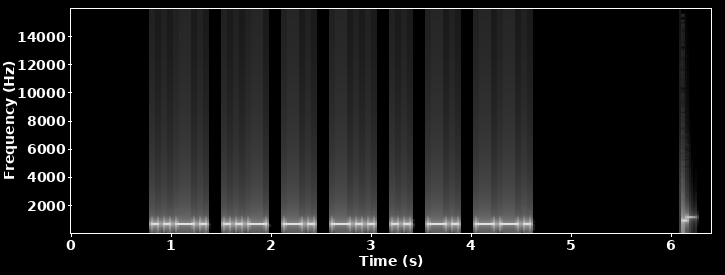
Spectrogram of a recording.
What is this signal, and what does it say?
Morse code, heard as a keyed tone, about 21 wpm, 700 Hz. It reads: FUNDING
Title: 7 Letter Words - First 3 Letters Given - 20wpm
